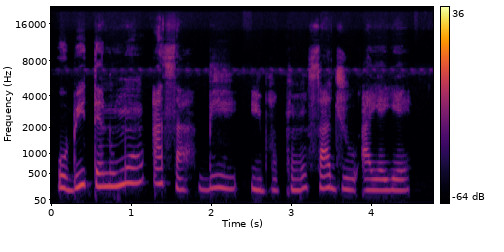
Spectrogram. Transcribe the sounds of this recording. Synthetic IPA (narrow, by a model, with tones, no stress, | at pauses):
o˨bi˨˦tɛ˧nũ˧m̃ɔ̃˦a˦sa˨bi˦ | i˦˨bu˨kũ˨˦sa˦d͡ʒu˧a˧jɛ˧jɛ˧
